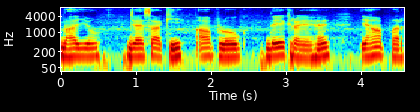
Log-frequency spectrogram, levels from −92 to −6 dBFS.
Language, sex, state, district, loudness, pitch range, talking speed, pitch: Hindi, male, Uttar Pradesh, Varanasi, -14 LUFS, 125-135 Hz, 145 wpm, 130 Hz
